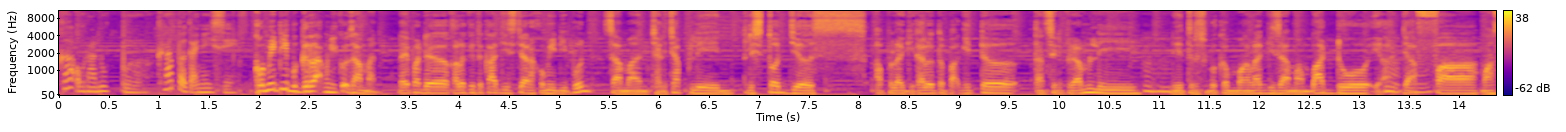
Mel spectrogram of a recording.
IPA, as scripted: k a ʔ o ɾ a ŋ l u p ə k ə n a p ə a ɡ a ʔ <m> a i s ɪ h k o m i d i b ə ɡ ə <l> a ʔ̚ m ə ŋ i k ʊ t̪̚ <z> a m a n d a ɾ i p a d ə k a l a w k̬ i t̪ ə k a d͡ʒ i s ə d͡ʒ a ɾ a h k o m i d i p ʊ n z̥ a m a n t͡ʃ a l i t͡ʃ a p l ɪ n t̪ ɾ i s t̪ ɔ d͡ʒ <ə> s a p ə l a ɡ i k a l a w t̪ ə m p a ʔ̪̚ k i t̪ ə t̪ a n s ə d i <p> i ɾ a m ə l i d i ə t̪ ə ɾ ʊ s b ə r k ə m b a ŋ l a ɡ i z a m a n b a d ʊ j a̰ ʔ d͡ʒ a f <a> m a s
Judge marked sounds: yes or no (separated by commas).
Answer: no, no, yes, yes, yes, yes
